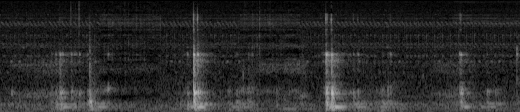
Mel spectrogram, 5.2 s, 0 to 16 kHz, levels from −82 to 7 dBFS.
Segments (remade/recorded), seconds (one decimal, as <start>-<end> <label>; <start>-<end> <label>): 0.0-1.0 recorded; 1.0-1.6 remade; 1.6-2.4 recorded; 2.4-3.0 remade; 3.0-5.2 recorded

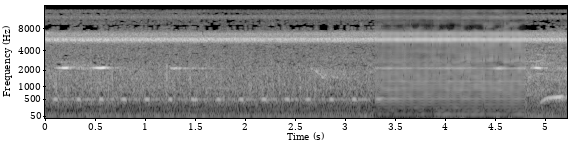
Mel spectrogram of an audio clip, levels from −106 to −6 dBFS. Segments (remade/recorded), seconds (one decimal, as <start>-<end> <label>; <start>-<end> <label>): 0.0-3.3 recorded; 3.3-4.8 remade; 4.8-5.2 recorded

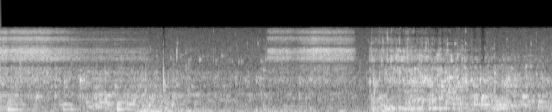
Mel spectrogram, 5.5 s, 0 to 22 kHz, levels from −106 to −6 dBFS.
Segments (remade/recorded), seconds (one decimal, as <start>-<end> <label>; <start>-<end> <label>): 0.0-5.5 recorded

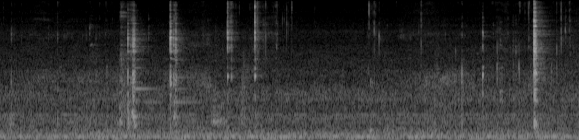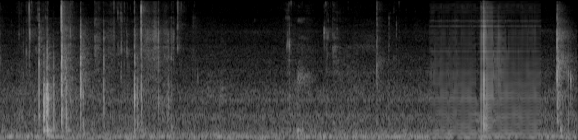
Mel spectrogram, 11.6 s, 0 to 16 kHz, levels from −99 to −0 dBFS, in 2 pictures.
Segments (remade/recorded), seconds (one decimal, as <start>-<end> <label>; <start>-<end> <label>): 0.0-10.1 recorded; 10.1-11.2 remade; 11.2-11.6 recorded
